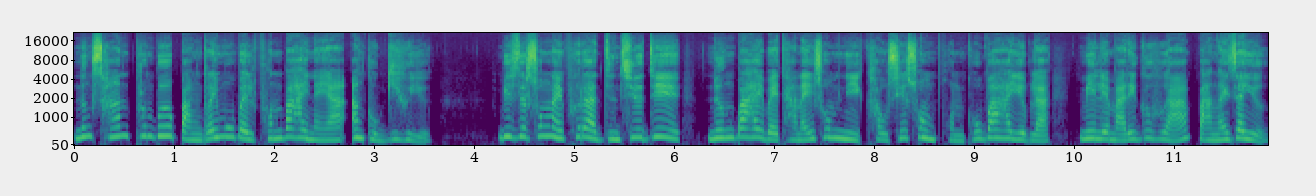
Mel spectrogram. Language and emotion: Bodo, fearful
